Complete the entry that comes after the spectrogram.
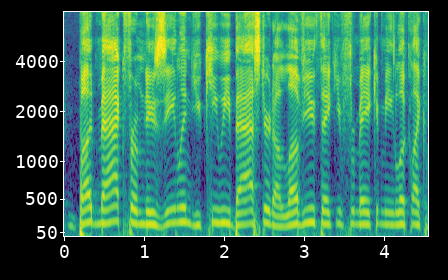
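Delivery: loud, hearty shout-out; cheering a listener by name. Real, not acted. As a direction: call it out to the fan on air. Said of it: "give a big shout out".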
